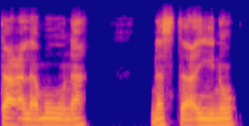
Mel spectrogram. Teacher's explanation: تعلمون النون هنا مفتوحة، لكن عندما أقف عليها يجب أن أقف بالسكون، فهذا سكون عارض ليس أصلي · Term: مد العارض للسكون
